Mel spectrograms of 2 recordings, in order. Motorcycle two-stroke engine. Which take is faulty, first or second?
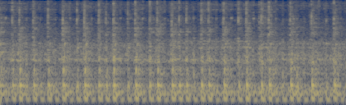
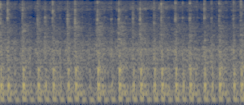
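second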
